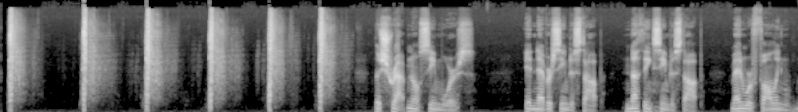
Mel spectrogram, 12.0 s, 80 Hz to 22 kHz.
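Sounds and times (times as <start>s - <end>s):
whip cracks with hissing tail: 0.0s - 5.3s
speech: 5.6s - 7.2s, 7.9s - 11.9s.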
